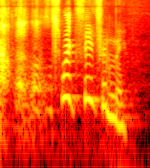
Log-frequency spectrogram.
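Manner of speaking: wired, over-caffeinated, jittery, very high voice. Retelling how someone begged to switch seats: imitating someone cracked out. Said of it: "cracked out".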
